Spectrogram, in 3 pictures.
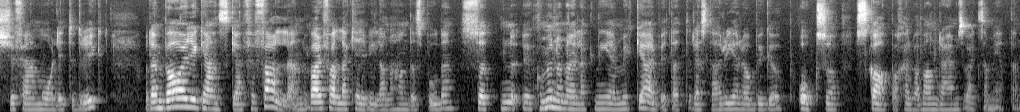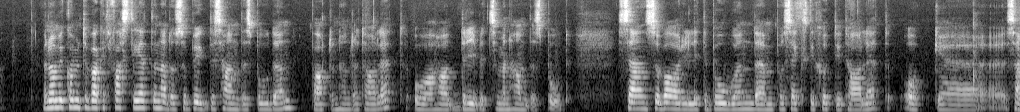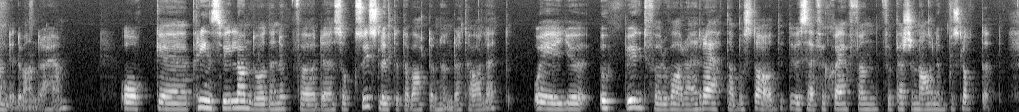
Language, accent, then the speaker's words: Swedish; Tyresö, Stockholm County, Sweden; vi är båda två födda och uppvuxna i Tyresö.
